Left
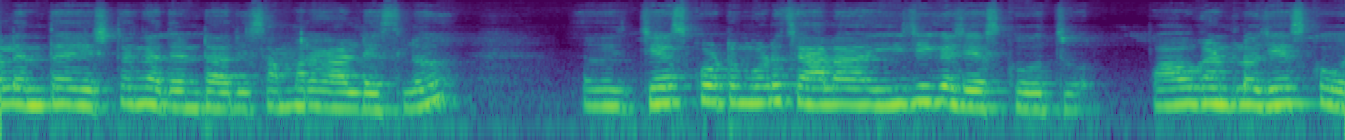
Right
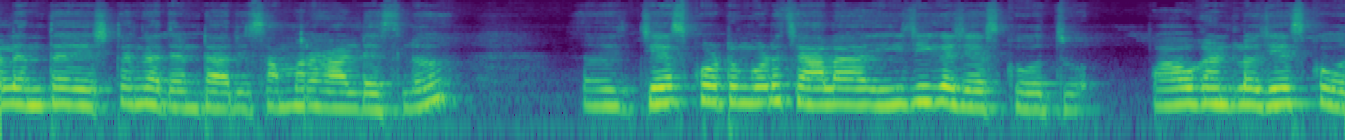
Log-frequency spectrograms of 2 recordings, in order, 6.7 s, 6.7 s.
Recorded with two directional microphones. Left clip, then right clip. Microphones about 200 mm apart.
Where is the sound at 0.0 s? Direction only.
30° right (ahead or behind).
